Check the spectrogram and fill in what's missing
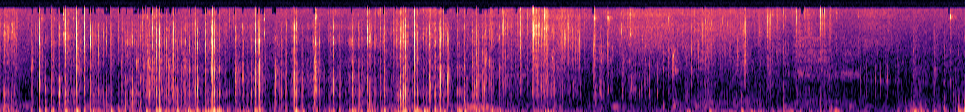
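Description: Fingernails scratch a green crocodile-embossed faux leather clutch, first held upright and then laid on the table. Dense, rapid, dry scratching and crinkling sounds, heavy in low rumble, are louder in the first half, then settle into a softer, steadier scrape with a brief louder flick at the end.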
